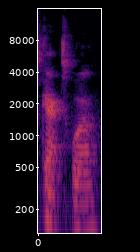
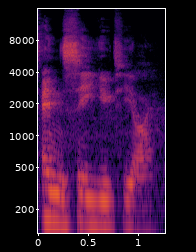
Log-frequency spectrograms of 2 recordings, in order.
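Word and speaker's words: Ncuti Gatwa: Like I forget how you pronounce it. Nkuti Gatwa. It's Gatwa. Yeah. It's Ncuti.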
